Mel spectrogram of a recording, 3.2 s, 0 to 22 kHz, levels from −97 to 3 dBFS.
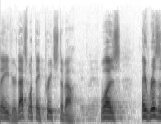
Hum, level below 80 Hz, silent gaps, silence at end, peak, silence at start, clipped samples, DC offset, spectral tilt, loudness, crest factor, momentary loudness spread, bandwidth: none; -64 dBFS; none; 0 s; -8 dBFS; 0 s; under 0.1%; under 0.1%; -5.5 dB/octave; -26 LUFS; 18 dB; 11 LU; 13.5 kHz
